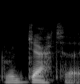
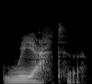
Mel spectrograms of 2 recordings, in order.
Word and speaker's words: Reatta: It's not the Buick Regata, it's the Buick Riata.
